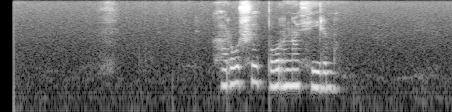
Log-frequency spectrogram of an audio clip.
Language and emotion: Russian, neutral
